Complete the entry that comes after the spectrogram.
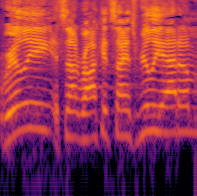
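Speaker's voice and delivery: wife teasingly scolding Adam over his burger remark; exasperated wife. Retold or imitated. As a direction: call him out like a fed-up spouse.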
